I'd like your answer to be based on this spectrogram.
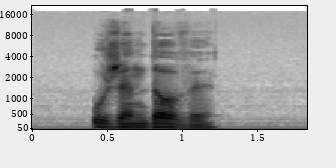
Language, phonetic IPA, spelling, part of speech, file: Polish, [ˌuʒɛ̃nˈdɔvɨ], urzędowy, adjective, Pl-urzędowy.ogg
